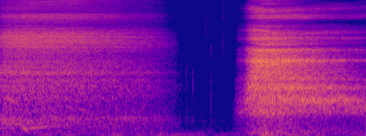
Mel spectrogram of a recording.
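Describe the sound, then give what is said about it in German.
A deep breath drawn in through the nose makes a long airy hiss, then breaks off into a moment of silence before a second, louder rush of breath. “Und jetzt wollen wir ein letztes Mal ganz tief einatmen durch die Nase.”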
